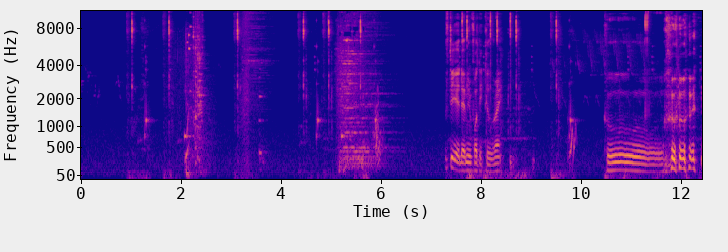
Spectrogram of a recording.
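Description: Short game menu clicks and chimes sound.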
